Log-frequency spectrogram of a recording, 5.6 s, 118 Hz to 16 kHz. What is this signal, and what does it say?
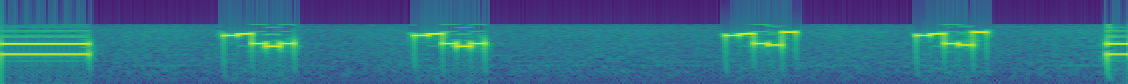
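Five-tone selective call (ZVEI), heard as quick runs of five tones, tones of about 70 ms. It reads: 89313 89313 89320 89320
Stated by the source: ZVEI five-tone selective call received by SDR, code 89315.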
